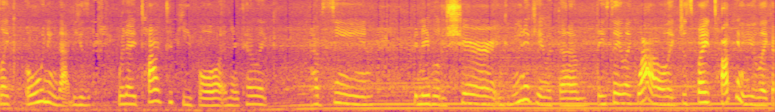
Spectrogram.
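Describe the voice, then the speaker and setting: A woman talking alone in a reflective, earnest way, coaching herself and her listeners through fear. She fills her speech with "like" and laughs softly now and then. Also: medium pitch, poor audio. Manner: earnest, self-coaching, frequent "like" fillers and soft laughs. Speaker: spiritual content creator. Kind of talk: reflective solo talk.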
